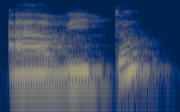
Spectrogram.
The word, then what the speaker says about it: hábito: Si aparece en la primera, hábito, se refiere a una cosa.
